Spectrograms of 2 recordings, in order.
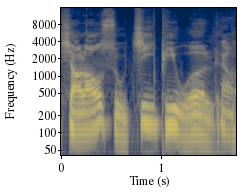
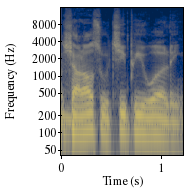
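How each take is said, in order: First: It is said slowly. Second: It is said fast.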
